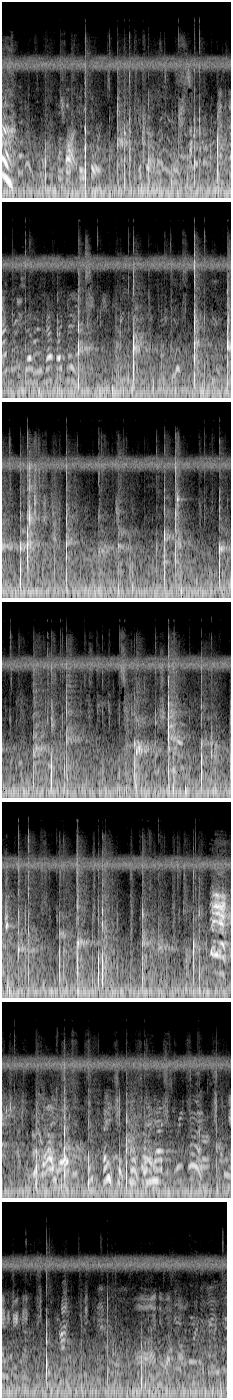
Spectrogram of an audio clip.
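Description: Pickleball paddles hitting a hard plastic ball, sharp pops one to two seconds apart, as rallies run on this court and the neighbouring ones. Under them a steady high insect buzz and scattered voices.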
